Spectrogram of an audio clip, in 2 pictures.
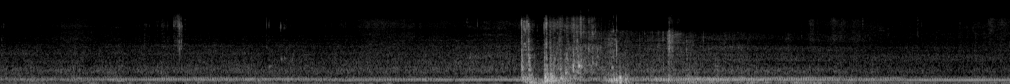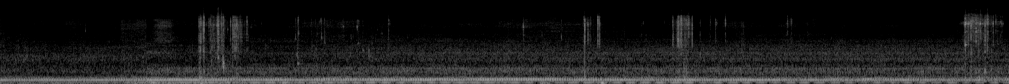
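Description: Splashing and loud knocks about five to six seconds in as a small bonito is hauled out of the water into a kayak, followed by a few sharp clicks and taps while it is handled. A steady low hum runs underneath.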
